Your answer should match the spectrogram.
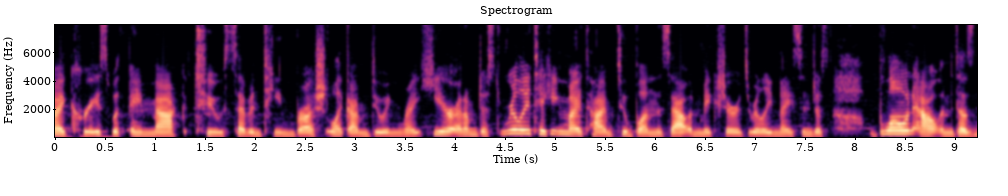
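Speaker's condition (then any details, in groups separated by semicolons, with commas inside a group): No condition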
